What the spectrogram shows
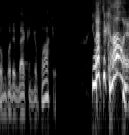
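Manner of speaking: low voice, pitch swooping and swinging around. Reading out a two-dollar message, the speaker does an Ariel impression. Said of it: "Impression of Ariel telling you to call it".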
